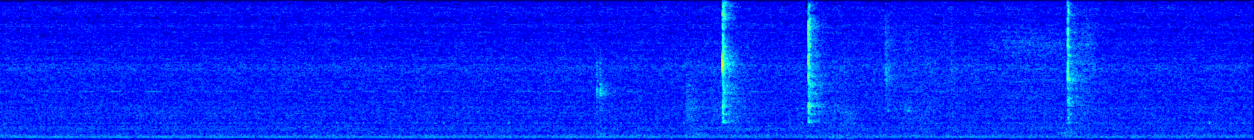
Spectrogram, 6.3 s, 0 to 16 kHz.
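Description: A few short, sharp clicks from an Elecraft KX3 transceiver as it is switched on and its front panel is worked, starting about halfway through, over a steady low hum.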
